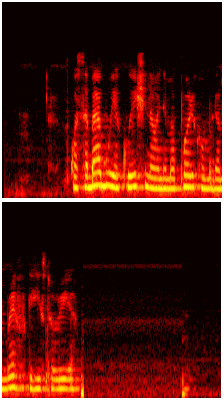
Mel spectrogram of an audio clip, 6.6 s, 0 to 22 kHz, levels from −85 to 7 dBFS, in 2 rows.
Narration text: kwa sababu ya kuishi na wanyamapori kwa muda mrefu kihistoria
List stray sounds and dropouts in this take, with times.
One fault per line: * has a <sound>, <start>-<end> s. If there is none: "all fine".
all fine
